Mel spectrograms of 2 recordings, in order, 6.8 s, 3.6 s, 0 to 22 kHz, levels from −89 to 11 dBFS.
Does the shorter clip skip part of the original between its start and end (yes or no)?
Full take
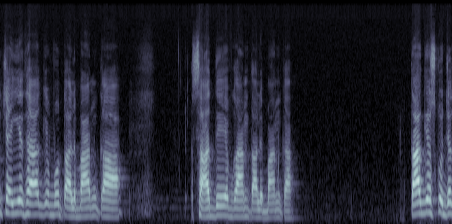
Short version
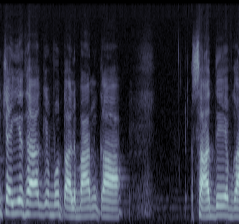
no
